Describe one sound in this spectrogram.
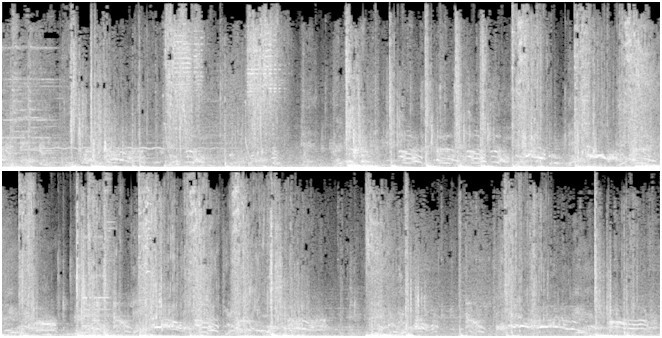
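Punches and kicks thud and crack in quick bursts.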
